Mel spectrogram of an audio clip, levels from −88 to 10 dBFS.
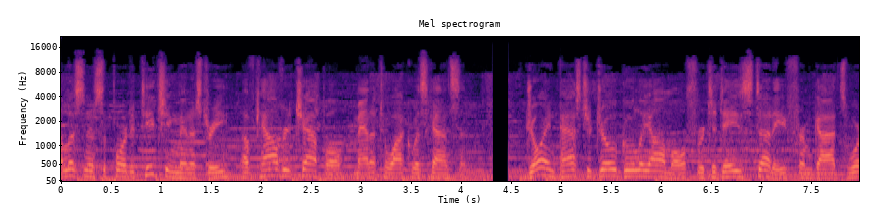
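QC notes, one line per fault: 4.31–4.49 s, Bluetooth stall: the sound cuts to silence for 163 ms, then resumes. Likely the headphone buffer ran dry while delayed packets were resent.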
